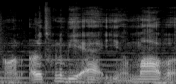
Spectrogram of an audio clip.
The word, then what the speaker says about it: Yaamava': Earth's gonna be at your mava hotel resort and casino or better pronounced yam of a San Manuel San Bernardino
